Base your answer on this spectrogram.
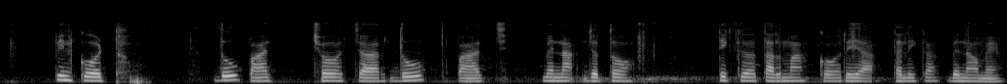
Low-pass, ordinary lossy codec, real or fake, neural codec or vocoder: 7.2 kHz; none; real; none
